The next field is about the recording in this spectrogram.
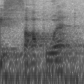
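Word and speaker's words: Sopwett: And when I say Sopwet, it's spelled S-O-P-W-E-T-T, and it's an acronym that you'll hear what it means at some point in the story.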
